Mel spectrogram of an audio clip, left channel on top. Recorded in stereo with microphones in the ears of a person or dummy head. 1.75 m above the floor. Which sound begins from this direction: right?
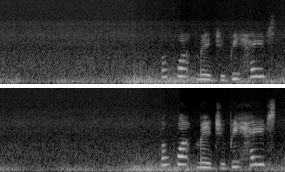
A woman speaking, at 1.6 s.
